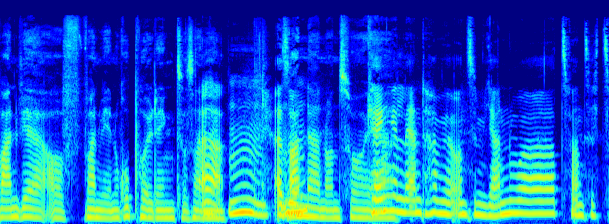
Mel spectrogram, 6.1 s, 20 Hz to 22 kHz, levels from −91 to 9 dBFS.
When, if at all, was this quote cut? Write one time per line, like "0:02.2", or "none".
none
